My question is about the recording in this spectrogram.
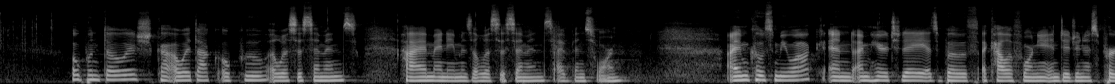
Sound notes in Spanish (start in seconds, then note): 2.4 hablando en otro idioma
